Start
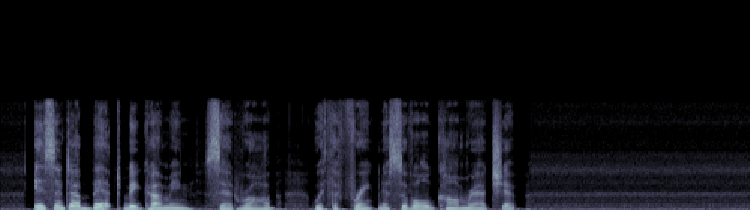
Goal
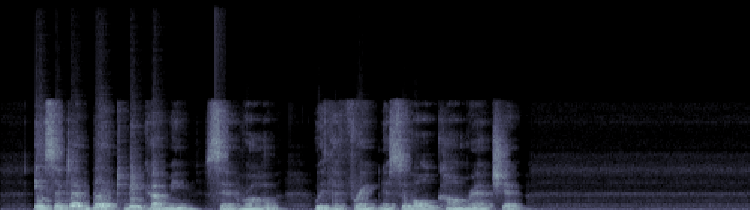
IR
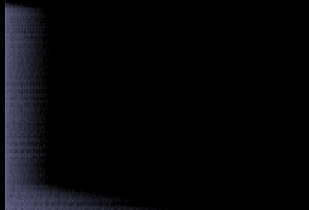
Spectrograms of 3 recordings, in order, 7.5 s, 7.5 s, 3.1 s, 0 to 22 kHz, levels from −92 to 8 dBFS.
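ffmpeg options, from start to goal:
-filter_complex "[0:a]volume=7.08,asoftclip=hard,volume=0.141,bandreject=f=60:t=h:w=6,bandreject=f=120:t=h:w=6,bandreject=f=180:t=h:w=6,bandreject=f=240:t=h:w=6,bandreject=f=300:t=h:w=6,bandreject=f=360:t=h:w=6[s0];[1:a]atrim=start_sample=2205,atrim=end_sample=4410[s1];[s0][s1]afir=irnorm=-1:irlink=0"

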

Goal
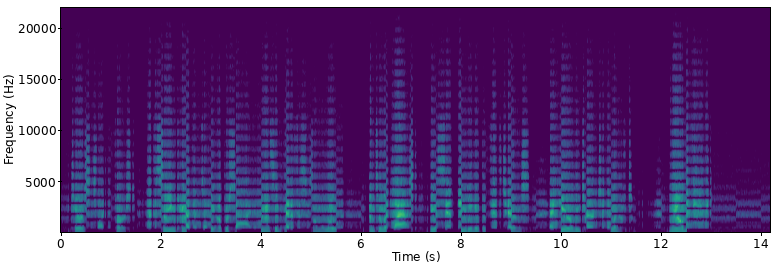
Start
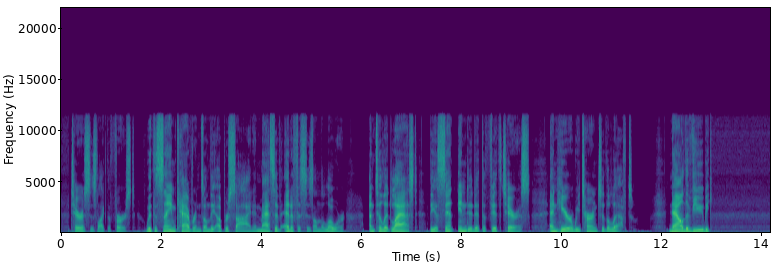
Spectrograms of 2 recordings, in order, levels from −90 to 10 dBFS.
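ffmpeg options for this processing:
-af "acrusher=bits=2:mode=log:mix=0:aa=0.000001,bandpass=f=2300:t=q:w=2.3:csg=0,afftfilt=real='re*gt(sin(2*PI*1*pts/sr)*(1-2*mod(floor(b*sr/1024/530),2)),0)':imag='im*gt(sin(2*PI*1*pts/sr)*(1-2*mod(floor(b*sr/1024/530),2)),0)':win_size=1024:overlap=0.75,volume=2.11"

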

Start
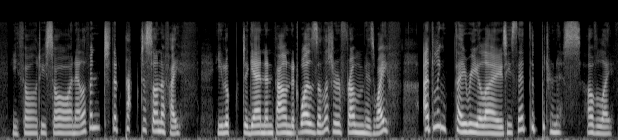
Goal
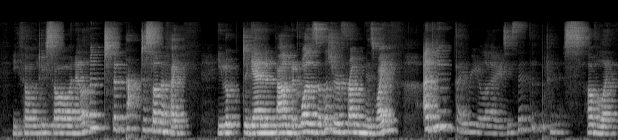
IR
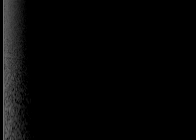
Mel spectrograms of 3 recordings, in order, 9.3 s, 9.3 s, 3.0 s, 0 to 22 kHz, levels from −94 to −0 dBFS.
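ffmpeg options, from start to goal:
-filter_complex "[0:a]asplit=3[s0][s1][s2];[s0]afade=t=out:st=6.62:d=0.02[s3];[s1]acompressor=threshold=0.0158:ratio=12,afade=t=in:st=6.62:d=0.02,afade=t=out:st=8.47:d=0.02[s4];[s2]afade=t=in:st=8.47:d=0.02[s5];[s3][s4][s5]amix=inputs=3:normalize=0[s6];[1:a]atrim=start_sample=2205,afade=t=out:st=0.19:d=0.01,atrim=end_sample=8820,asetrate=34839,aresample=44100[s7];[s6][s7]afir=irnorm=-1:irlink=0,volume=0.75"

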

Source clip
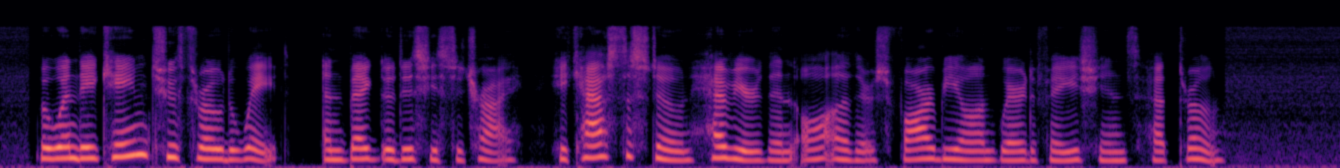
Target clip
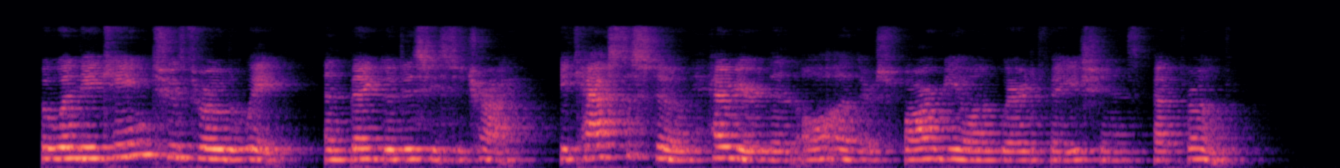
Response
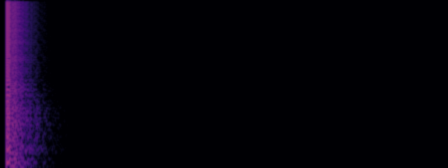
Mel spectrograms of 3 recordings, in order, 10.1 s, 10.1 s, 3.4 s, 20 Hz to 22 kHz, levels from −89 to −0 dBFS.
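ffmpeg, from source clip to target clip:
-filter_complex "[0:a]agate=range=0.02:threshold=0.00631:ratio=16:detection=peak[s0];[1:a]atrim=start_sample=2205[s1];[s0][s1]afir=irnorm=-1:irlink=0,volume=1.12"

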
